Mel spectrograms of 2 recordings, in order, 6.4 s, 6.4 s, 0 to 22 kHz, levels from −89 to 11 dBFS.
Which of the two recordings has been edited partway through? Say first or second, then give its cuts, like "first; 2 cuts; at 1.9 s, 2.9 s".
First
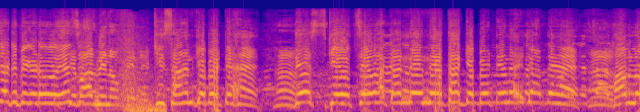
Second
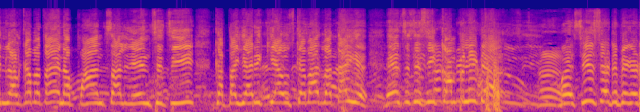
first; 1 cut; at 1.5 s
